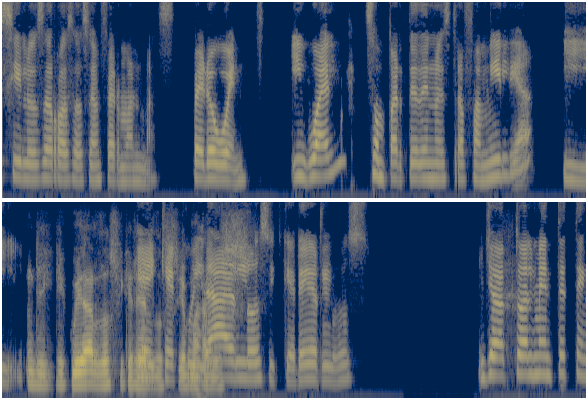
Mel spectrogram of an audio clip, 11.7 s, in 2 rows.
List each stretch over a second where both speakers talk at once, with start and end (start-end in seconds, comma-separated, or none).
7.2-8.4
